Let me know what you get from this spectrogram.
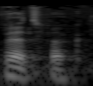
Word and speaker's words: Würzburg: Yes, Würzburg.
